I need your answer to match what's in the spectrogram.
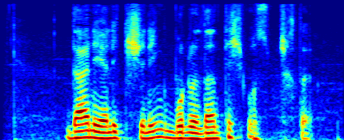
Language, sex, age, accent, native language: Uzbek, male, 18-24, Andijon, Uzbek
